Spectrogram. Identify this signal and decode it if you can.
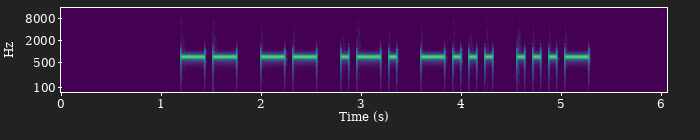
Morse code, heard as a keyed tone, about 15 wpm, 700 Hz. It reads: MMRBV
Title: Code Groups - 5 Letters - 15wpm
